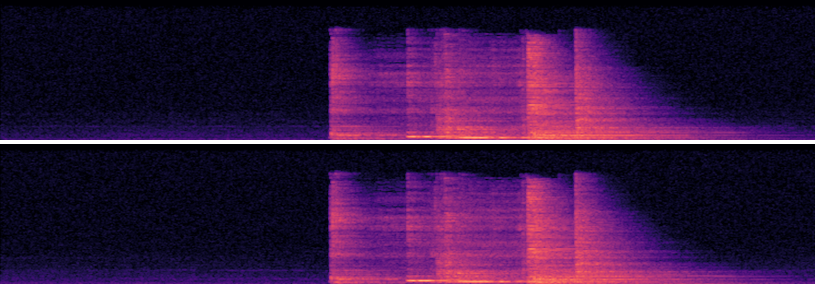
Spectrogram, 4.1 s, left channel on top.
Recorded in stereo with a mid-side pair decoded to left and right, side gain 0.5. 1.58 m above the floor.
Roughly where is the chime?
Ahead.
